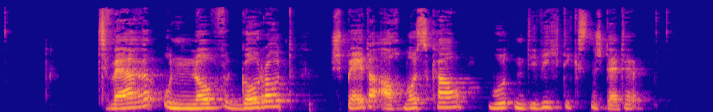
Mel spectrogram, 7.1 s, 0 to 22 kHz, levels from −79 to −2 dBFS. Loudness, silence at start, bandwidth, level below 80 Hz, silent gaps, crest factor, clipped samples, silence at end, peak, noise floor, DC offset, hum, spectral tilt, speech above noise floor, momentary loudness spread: -19 LUFS; 1 s; 16.5 kHz; -60 dBFS; none; 20 dB; under 0.1%; 0.7 s; 0 dBFS; -58 dBFS; under 0.1%; none; -4 dB/octave; 39 dB; 11 LU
